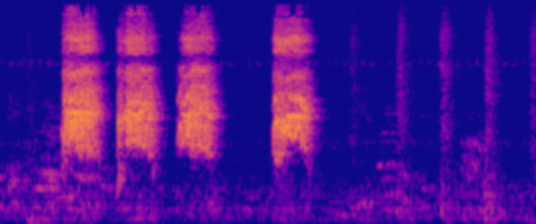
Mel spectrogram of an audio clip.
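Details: A tame talking ringneck parrot speaks Urdu/Hindi words as four loud, hoarse bursts in quick succession, followed by softer scattered sounds in an indoor setting.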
